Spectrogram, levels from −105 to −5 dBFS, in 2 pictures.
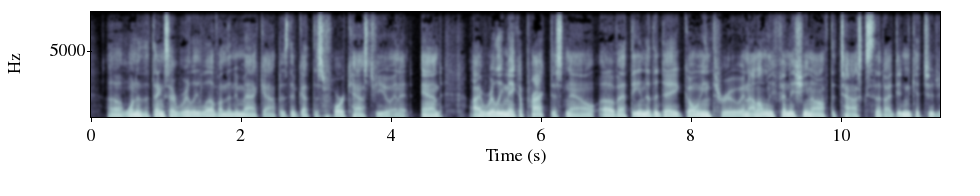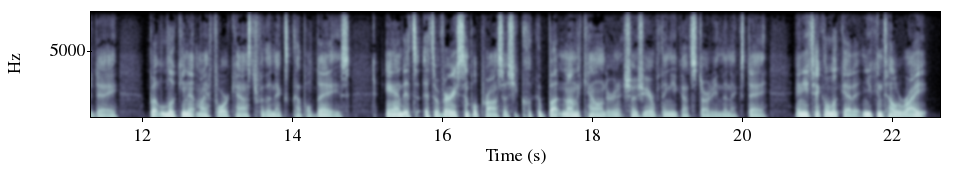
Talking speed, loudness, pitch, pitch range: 260 wpm, -22 LUFS, 85 Hz, 70-100 Hz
